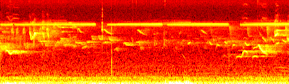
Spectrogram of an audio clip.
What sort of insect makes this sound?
orthopteran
